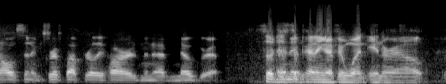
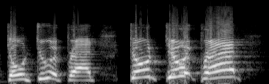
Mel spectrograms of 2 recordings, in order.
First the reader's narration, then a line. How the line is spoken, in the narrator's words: I was yelling like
